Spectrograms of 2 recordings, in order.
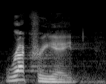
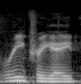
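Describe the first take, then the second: First: It is pronounced like the start of recreation. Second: It is pronounced as re-create, creating again. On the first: Refreshing and reviving oneself. "I mean it like we'd normally pronounce recreation" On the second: Making something again. "normally we pronounce it recreate"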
